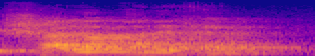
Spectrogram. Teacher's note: C'est un CH qui se prononce dans le fond de la gorge, là, qui sonne comme un R un peu.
